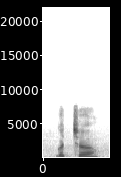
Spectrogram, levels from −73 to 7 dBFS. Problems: constant background noise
